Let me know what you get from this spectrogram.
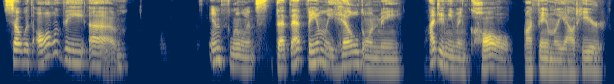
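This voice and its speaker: A middle-aged woman telling a personal story in an earnest, animated way, acting out the voices of the people she quotes. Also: rumbling low, slow. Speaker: podcast host telling her story.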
